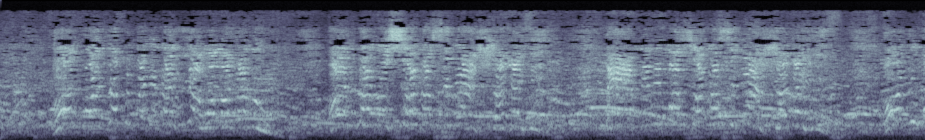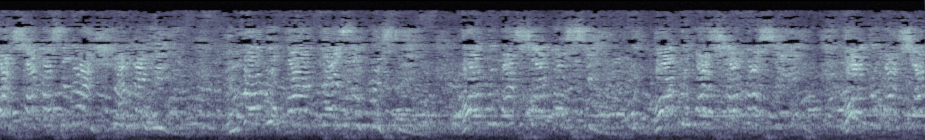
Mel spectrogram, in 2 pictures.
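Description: A congregation praying aloud all at once: many overlapping voices merging into a steady, loud babble with no single voice standing out.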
